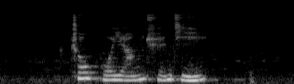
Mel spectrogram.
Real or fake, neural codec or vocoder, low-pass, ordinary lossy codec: real; none; 10.8 kHz; Opus, 24 kbps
